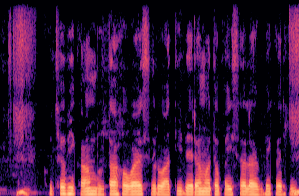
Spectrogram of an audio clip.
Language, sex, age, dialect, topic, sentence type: Chhattisgarhi, male, 18-24, Central, banking, statement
